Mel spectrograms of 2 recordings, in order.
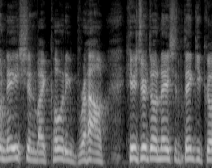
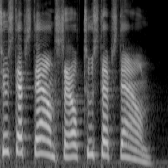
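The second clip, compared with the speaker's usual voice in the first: high-pitched puppet frog voice; 6 semitones higher than usual. Showing the planned line before recording: Kermit the Frog voice. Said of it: "And then Kermit's gonna be like".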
